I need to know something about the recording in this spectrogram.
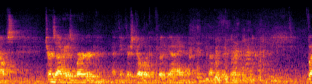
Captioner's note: audience laughs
